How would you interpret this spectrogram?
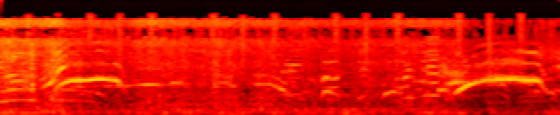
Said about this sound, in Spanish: Escuchas las fuertes rachas de viento que se han registrado este sábado en la provincia de Córdoba.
